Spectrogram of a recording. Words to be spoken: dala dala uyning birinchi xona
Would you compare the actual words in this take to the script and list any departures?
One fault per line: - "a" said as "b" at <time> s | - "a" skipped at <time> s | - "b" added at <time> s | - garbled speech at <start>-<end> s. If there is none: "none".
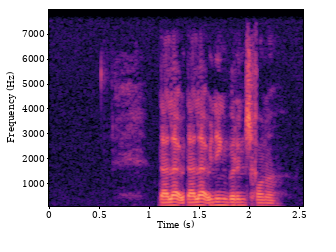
none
